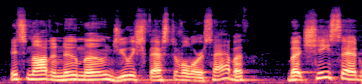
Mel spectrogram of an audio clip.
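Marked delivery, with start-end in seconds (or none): none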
